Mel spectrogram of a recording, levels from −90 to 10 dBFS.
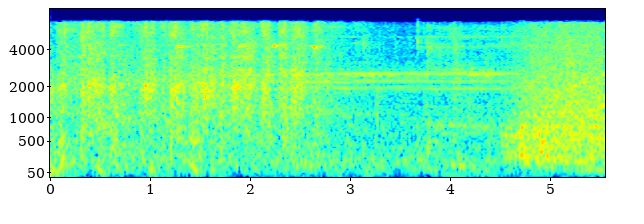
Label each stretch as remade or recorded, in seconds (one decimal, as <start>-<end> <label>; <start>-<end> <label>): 0.0-5.6 recorded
